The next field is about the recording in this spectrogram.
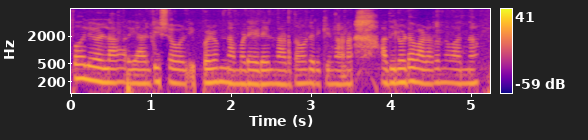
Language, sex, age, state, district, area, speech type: Malayalam, female, 18-30, Kerala, Pathanamthitta, rural, spontaneous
